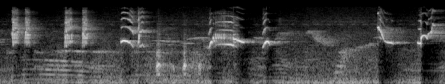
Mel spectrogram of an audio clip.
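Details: Oriental magpie-robin song on a lure for young birds to learn from. Short buzzy chips open the clip, followed by bright whistled slurs and a long gliding rising note near the end.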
